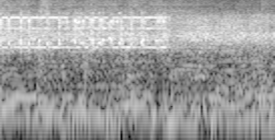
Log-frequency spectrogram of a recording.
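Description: Heavy metal band playing live with no vocals, led by a distorted electric guitar riff. A thin high ringing tone over the band stops partway through.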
